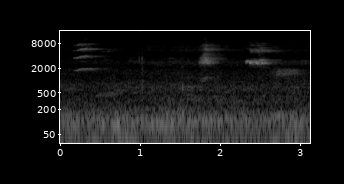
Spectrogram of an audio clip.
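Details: Rainbow lorikeet chicks giving brief squeaky calls rich in overtones, three short notes spread over about three seconds, the later two louder and rasping, against a steady low background hum.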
